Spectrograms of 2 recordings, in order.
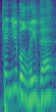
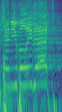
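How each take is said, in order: First: Said in the usual way. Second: Higher, louder rerun of the question, stress on believe; emphatic repeat. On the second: Shown as a demonstration. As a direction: hit believe hard so the question lands. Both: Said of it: "I said".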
